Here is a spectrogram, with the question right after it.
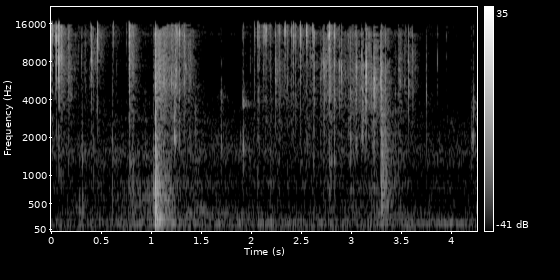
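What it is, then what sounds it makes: Bar soap being shaved. A solid pale bar of soap with a blue dotted coating is shaved with a metal blade. Quiet, bright scraping and crisp crinkly shavings come in short bursts, with a sharper scrape near the middle, then a steadier run of fine scratchy strokes.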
